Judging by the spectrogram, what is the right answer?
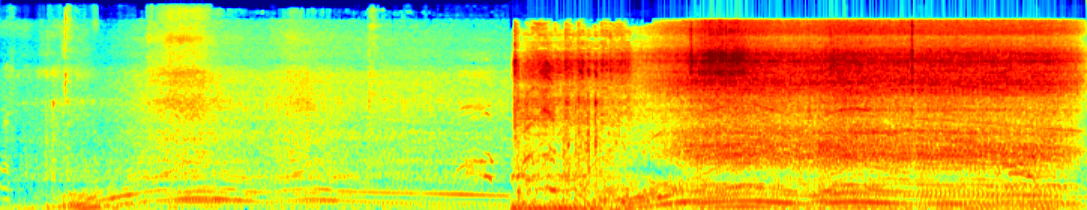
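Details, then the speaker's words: Old scrap Volvo engine run with oil and coolant drained, hard-revved, already knocky and spitting flames: rough running with one sharp big tick breaking through mid-clip. Engine tick from oil starvation. "Oh! Did you hear that? That made a big tick noise, didn't it?"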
